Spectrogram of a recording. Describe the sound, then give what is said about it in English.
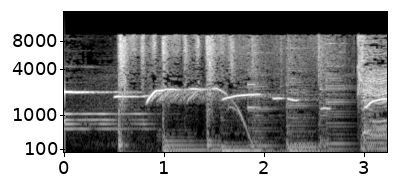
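Radio hosts Kevin and Bean, two men, whistle a rock song melody, a loud tune with sliding and wavering pitches, carried over a busy, rhythmic backing for a few seconds. “Kevin and Bean, whistling the hits.”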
